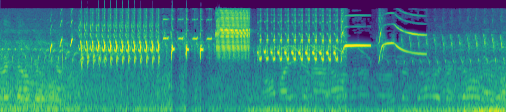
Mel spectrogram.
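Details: A European goldfinch mule's song: a long, rapid, even chirping trill, sharp separate notes, a rasping buzz, another trill, then a pure rising whistle and soft background chatter.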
